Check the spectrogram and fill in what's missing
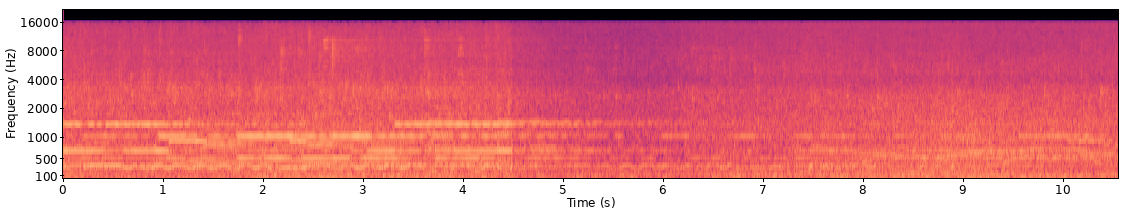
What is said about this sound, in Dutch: Water. Ik hoor water. En een orgeltje. Van de fontein. Of wat is dat? Ja, het is de soundtrack komt van een van de sculpturen aan boord.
